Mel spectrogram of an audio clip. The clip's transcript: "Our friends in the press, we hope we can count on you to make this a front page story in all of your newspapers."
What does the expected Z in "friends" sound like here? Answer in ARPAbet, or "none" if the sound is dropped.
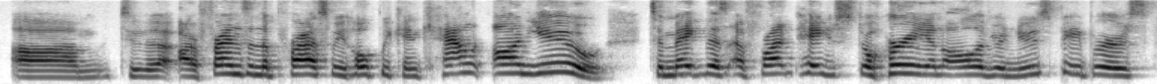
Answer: Z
